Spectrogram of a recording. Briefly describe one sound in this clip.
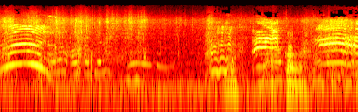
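A baby monkey squeals and cries loudly, close by.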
